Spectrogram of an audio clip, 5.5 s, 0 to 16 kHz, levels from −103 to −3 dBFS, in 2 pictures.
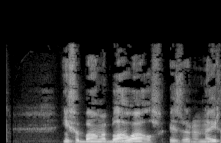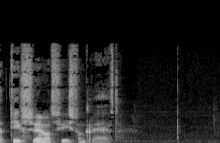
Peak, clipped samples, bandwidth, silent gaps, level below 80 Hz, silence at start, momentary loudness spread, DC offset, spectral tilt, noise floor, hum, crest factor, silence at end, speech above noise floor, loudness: -6 dBFS; under 0.1%; 11.5 kHz; none; -64 dBFS; 0.8 s; 18 LU; under 0.1%; -4.5 dB/octave; -75 dBFS; none; 22 dB; 1.3 s; 49 dB; -26 LUFS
